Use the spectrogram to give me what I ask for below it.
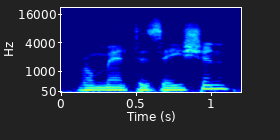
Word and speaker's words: romanticization: The idea of not the good old days, but the romanticization. No, romanticization. I think the extra syllable was correct.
